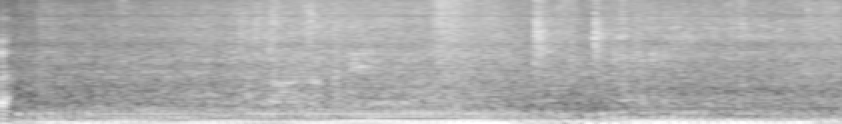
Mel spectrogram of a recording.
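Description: A motor vehicle's engine running, a low rumble that grows louder over the first couple of seconds and then holds steady.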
